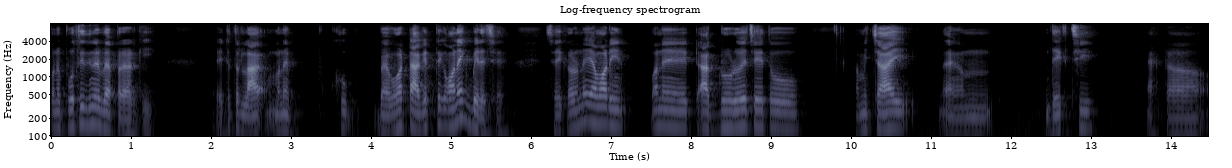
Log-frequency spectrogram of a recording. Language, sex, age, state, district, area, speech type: Bengali, male, 30-45, West Bengal, Cooch Behar, urban, spontaneous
